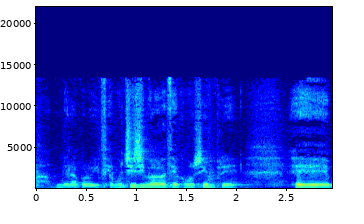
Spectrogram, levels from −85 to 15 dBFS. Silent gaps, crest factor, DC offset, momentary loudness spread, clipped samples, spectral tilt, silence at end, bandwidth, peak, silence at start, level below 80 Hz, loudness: none; 20 dB; under 0.1%; 13 LU; under 0.1%; -3.5 dB/octave; 0 s; 14 kHz; -18 dBFS; 0 s; -76 dBFS; -37 LUFS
